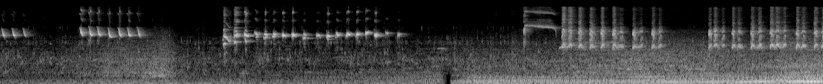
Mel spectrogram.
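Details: White-rumped shama song used as a lure and training recording: short buzzy trills and fast stuttering phrases in separate bursts, followed by a rising low-pitched background rumble.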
